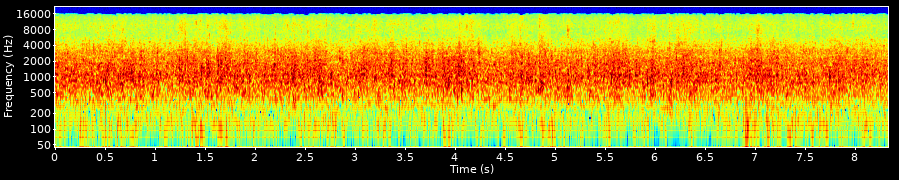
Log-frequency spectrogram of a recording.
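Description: A waterfall roars steadily.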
